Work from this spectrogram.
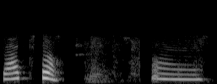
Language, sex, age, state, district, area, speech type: Bengali, female, 18-30, West Bengal, Cooch Behar, rural, conversation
